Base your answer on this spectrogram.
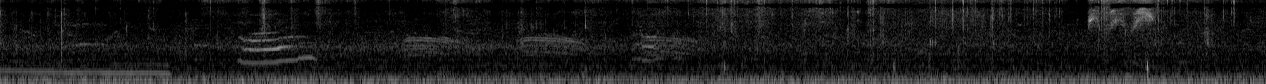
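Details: A stray cat in Istanbul, Turkey, the one-eyed one wanting attention while others feed, gives a long falling meow, then short rising mews and a quick run of chirpy cries, over steady low street rumble.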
